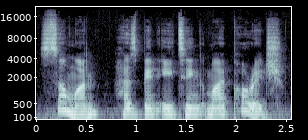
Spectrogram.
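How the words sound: It is said in a middle-sized, medium voice.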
